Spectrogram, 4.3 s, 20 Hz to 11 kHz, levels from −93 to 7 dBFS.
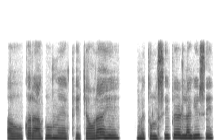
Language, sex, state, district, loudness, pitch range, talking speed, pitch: Chhattisgarhi, female, Chhattisgarh, Raigarh, -19 LUFS, 195-220 Hz, 180 wpm, 205 Hz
